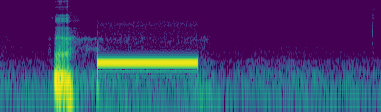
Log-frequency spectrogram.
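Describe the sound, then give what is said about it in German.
A brief click, then a single steady telephone ringback tone lasting about a second, followed by quiet line hiss as a phone call to a radio listener goes unanswered. No one speaks. “Mal gucken, ob er rangeht.”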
